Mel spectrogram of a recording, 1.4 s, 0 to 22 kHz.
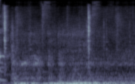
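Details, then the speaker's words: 1996 Ford Mondeo Ghia 2.5 V6 24-valve wagon, about 210,000 km, catches and settles into a deep, even, steady idle with no knocks or misses; normal idle. "Suena increíble."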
